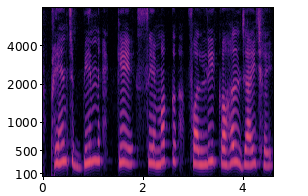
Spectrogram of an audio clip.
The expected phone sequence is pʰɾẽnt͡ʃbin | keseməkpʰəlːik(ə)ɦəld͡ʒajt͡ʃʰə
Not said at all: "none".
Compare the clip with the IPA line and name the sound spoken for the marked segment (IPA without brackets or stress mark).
ə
